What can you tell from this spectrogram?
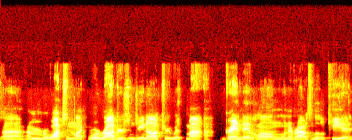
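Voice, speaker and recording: In a Kentucky accent, a man talks very fast at a fairly low pitch. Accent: Southern US (Kentucky). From Kentucky, US. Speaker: singer-songwriter. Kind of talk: casual interview chat. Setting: video call from home studio.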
